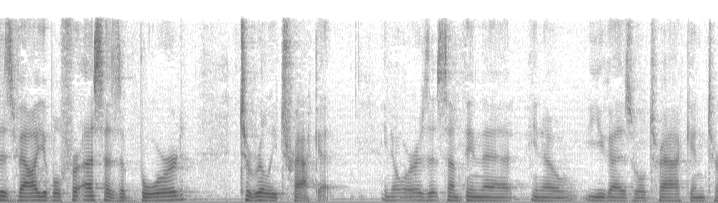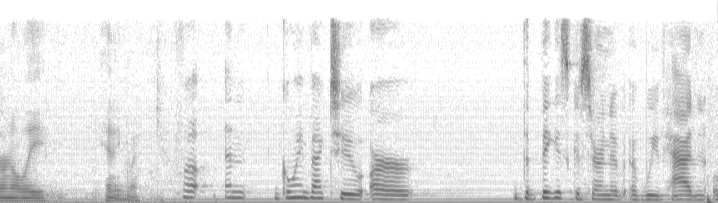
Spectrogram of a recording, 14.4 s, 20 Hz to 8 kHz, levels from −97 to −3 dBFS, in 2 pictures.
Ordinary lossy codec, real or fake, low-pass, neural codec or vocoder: MP3, 48 kbps; real; 7.2 kHz; none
